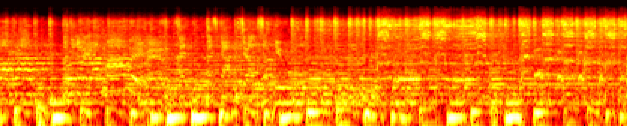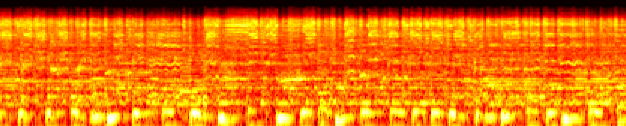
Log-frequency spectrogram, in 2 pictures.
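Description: A live band playing an instrumental passage: a bouncing bass line of short, even notes under dense, rattling high percussion.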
